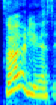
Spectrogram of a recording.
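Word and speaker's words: thirtieth: Queens in New York 30th and 13th sounds pretty similar if you don't put the accent on the right spot 30th has an accent on the first vowel third ER and 13th is on the second vowel teens e so when I tell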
